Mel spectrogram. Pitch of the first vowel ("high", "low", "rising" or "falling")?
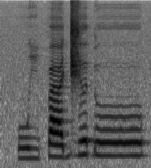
low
